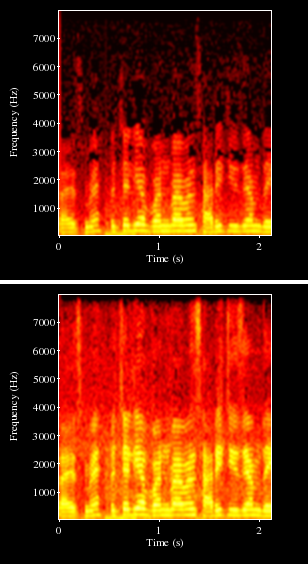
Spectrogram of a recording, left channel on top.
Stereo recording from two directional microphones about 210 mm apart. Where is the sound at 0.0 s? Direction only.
10° right (ahead or behind).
